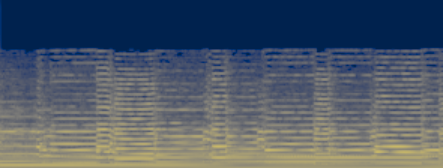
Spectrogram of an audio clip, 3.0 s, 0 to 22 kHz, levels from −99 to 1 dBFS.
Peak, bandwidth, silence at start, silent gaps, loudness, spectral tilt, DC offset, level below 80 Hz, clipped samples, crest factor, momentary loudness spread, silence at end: -8 dBFS; 15.5 kHz; 0 s; none; -20 LUFS; -1.5 dB/octave; under 0.1%; -72 dBFS; under 0.1%; 14 dB; 3 LU; 0 s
